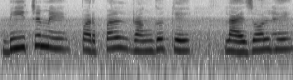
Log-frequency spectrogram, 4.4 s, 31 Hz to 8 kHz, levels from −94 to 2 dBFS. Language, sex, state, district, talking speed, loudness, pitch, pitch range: Hindi, female, Madhya Pradesh, Dhar, 95 wpm, -14 LUFS, 260 Hz, 240-275 Hz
